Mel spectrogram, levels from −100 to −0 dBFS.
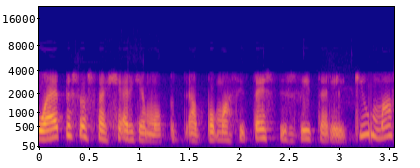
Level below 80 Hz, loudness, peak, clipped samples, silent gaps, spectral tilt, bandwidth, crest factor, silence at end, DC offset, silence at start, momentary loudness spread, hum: under -90 dBFS; -33 LUFS; -12 dBFS; under 0.1%; none; -7.5 dB/octave; 4 kHz; 18 dB; 0 s; under 0.1%; 0 s; 7 LU; none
